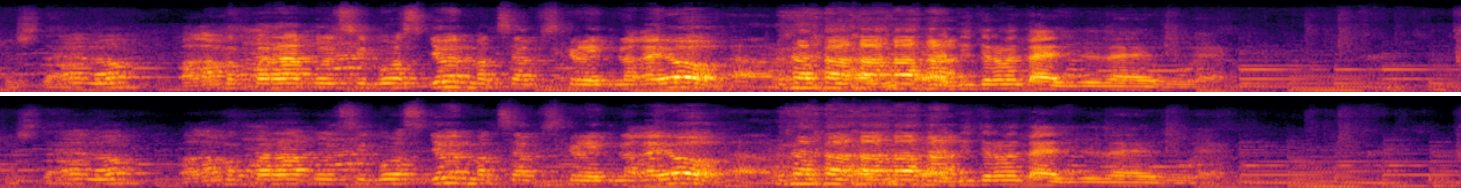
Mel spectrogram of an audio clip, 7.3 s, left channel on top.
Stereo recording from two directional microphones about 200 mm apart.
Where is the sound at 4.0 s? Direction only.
30° right (ahead or behind).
